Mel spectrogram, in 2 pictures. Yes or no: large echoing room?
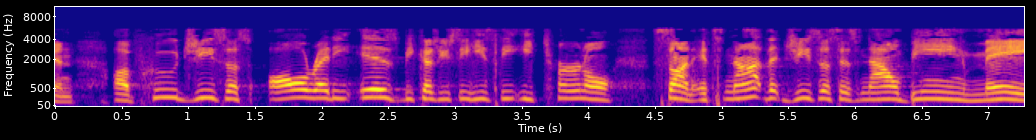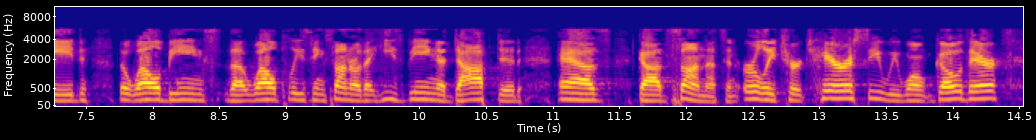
yes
